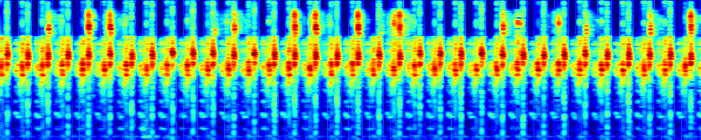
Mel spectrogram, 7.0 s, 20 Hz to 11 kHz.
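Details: Persistent chirping from a male barn owl inside a nest box at 1:22 am, 3 May 2023; dry, rasping chirps in a regular rapid train, around 146 a minute, loud and close.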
